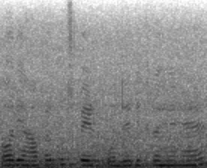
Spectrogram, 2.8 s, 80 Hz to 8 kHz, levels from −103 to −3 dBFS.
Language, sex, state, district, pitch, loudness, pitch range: Hindi, female, Haryana, Rohtak, 220 Hz, -14 LUFS, 220-225 Hz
